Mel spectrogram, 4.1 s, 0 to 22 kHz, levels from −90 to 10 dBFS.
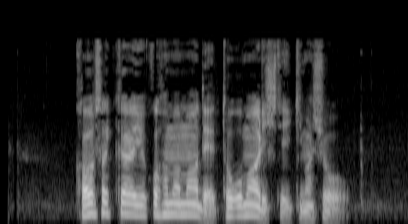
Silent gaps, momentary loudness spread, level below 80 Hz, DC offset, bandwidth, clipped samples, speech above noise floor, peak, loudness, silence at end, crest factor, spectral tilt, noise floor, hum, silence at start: none; 8 LU; -56 dBFS; under 0.1%; 11.5 kHz; under 0.1%; 42 dB; -4 dBFS; -23 LUFS; 0.65 s; 20 dB; -5.5 dB/octave; -65 dBFS; none; 0.75 s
